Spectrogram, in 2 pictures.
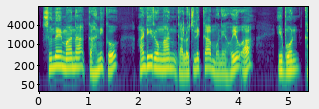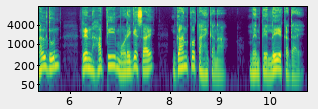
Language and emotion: Santali, neutral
